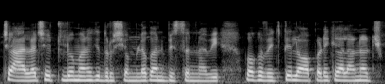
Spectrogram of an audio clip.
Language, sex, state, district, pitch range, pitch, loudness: Telugu, female, Andhra Pradesh, Krishna, 175-195 Hz, 185 Hz, -13 LUFS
